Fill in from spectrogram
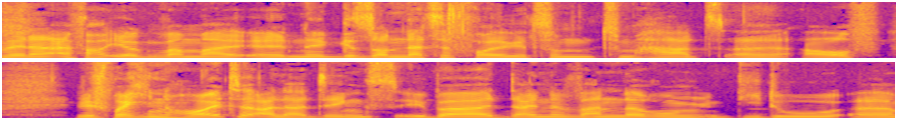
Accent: Balearic Islands, Spain; Ich bin auf Mallorca geboren und aufgewachsen. Und ich habe keine nordische Familie. Und trotzdem ist irgendwie dieser Akzent hängen geblieben.

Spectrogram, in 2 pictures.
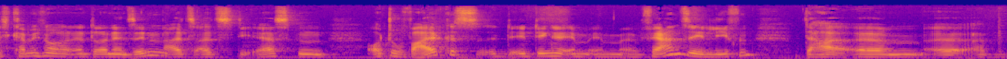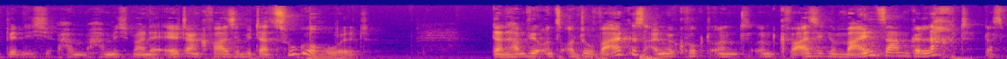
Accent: Soest, North Rhine-Westphalia, Germany; da, wo ich herkomme, aus Soest, es ist ja eine Kleinstelle in Nordrhein-Westfalen

